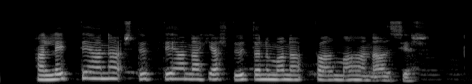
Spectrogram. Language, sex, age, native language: Icelandic, female, 40-49, Icelandic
